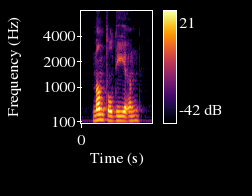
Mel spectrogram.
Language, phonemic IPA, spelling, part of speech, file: Dutch, /ˈmɑntəlˌdirə(n)/, manteldieren, noun, Nl-manteldieren.ogg
- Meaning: plural of manteldier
